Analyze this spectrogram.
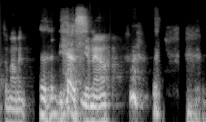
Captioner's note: laughs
